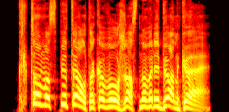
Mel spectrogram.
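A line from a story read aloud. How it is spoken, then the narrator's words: Monster screaming in rage. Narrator (Russian): Завопил монстр, наконец впадая в ярость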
